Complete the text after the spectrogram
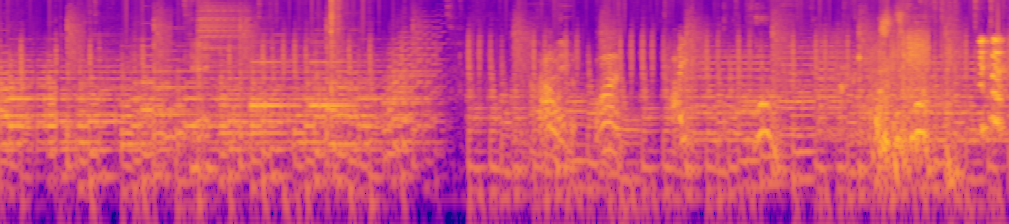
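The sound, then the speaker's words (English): Street Fighter fight between Ryu and Chun-Li on the Super Nintendo: many punchy smacks, crashes and swishes of blows over tonal game music, with a brief lull near the middle before the hits resume. “We're going to play a little Super Nintendo. We're going to have Ryu vs. Chun-Li and see how it goes.”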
